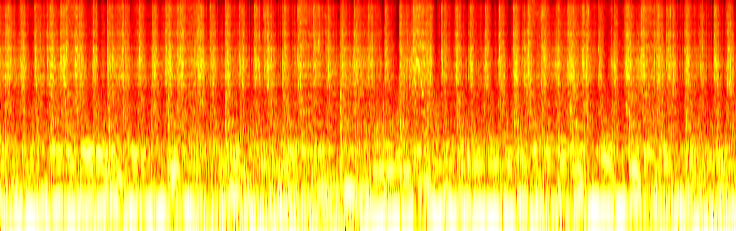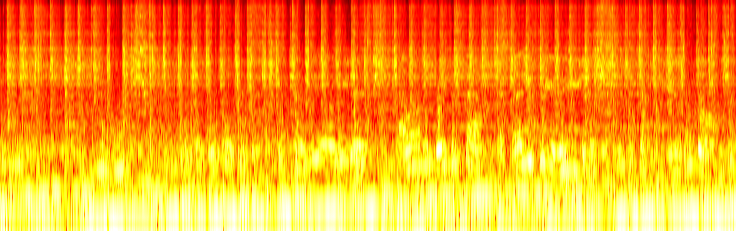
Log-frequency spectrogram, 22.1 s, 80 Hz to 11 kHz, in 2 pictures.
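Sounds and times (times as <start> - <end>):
rock band playing loudly: 0.0 - 22.0
person singing: 15.2 - 22.0.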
